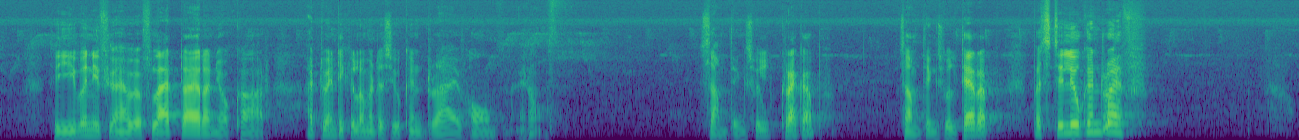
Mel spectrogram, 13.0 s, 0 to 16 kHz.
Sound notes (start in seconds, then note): 6.0 laughs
